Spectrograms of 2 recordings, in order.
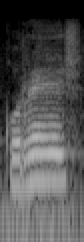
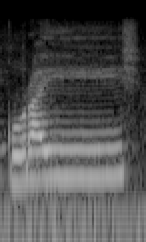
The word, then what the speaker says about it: قریش: اب اس میں دیکھیے اگر ہم اس طریقے سے تلفظ کرتے ہیں قریش تو یہ عربی تلفظ نہیں ہے، اور جو زبر تھا حرف را پر وہ خراب ہو گیا. تو صحیح تلفظ اس طریقے سے ہے لإیلاف قریش، بالکل آرامی کے ساتھ.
